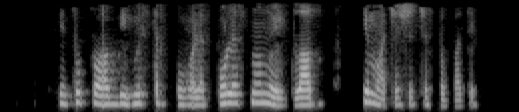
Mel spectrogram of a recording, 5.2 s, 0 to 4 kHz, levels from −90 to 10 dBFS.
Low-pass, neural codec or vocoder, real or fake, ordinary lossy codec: 3.6 kHz; codec, 24 kHz, 3.1 kbps, DualCodec; fake; MP3, 24 kbps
